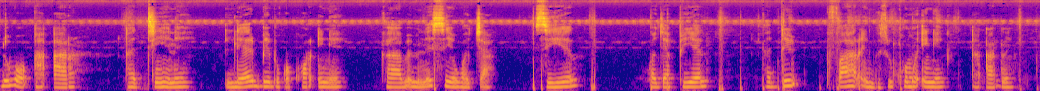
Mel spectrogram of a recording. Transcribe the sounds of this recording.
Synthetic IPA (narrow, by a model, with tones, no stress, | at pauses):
dɪ˦bɔ˨a˨a˨ɾ | a˨di˨ɛ˨nɛ˦lɛ˨˦ɾbɛ˦bɛ˨kɔ˨kʰɔ˦ɾɪ˦ŋɛ˦kʰa˨bɛ̰˨mi˨nɛ˦sɪ˦ɛ˨wa˨d͡ʒa̰˨ | z̥ɪ˨˦ɾ | wa˨d͡ʒa˨pɪ˨jɛ˦l | a˨dɪ˦faː˦ɾa̰˨m˨bi˨su˦kʰo˦mɔ˦ʔɪ˦ŋɛ˦a˨ʔa˨ɾnɪ˦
